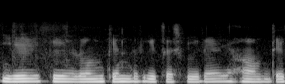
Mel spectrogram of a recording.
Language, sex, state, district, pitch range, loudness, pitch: Hindi, male, Bihar, Vaishali, 125-135 Hz, -14 LUFS, 130 Hz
